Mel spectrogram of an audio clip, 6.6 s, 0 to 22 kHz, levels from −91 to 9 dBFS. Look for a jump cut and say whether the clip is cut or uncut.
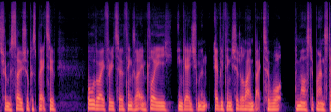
cut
